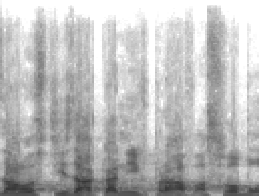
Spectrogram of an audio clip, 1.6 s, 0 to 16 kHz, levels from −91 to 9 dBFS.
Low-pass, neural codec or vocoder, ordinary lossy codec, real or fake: 14.4 kHz; vocoder, 48 kHz, 128 mel bands, Vocos; Opus, 64 kbps; fake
